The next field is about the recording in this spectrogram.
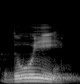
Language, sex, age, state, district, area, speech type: Odia, male, 45-60, Odisha, Ganjam, urban, read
